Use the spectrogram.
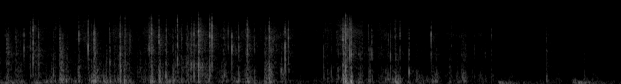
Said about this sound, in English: I'll get, it'll sound like there's been a message in the pneumatic tube, and I'll open it up, and out will pop a paper airplane. And I open up that paper airplane, and, let me just have an example here.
